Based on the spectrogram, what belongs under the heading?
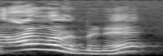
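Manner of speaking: mock furious rant at the shop cashier; exasperated rant. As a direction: scold the dozy cashier with growing outrage. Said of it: "And then I went".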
